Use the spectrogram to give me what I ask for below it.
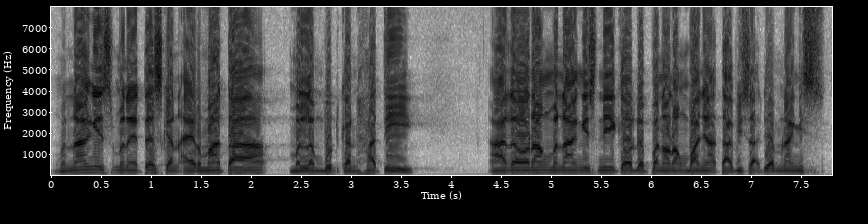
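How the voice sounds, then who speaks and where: A man's voice: mid-range voice, little pitch movement, moderate pace, fairly bright tone. A man preaching a sermon to pilgrims, mixing storytelling with chanted Arabic phrases and rising, emphatic lists. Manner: chanting Arabic phrases in a sing-song melody.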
